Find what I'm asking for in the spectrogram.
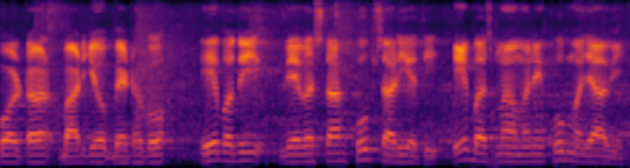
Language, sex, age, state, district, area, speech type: Gujarati, male, 18-30, Gujarat, Aravalli, urban, spontaneous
